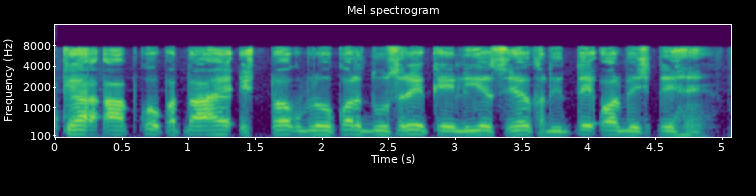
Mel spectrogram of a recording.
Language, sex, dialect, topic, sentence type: Hindi, male, Kanauji Braj Bhasha, banking, statement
